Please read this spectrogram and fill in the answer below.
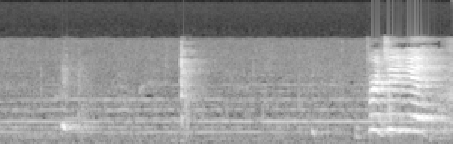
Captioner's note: Virginia sobbing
